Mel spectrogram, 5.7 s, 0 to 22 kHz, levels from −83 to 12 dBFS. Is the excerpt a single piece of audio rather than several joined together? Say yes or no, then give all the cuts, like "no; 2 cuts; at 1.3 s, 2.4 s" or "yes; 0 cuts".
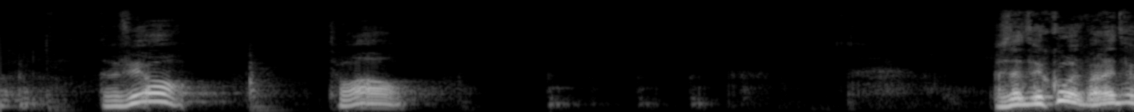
yes; 0 cuts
